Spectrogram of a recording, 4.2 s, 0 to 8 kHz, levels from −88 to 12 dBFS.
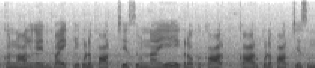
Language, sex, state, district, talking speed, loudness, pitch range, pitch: Telugu, female, Andhra Pradesh, Visakhapatnam, 215 wpm, -16 LUFS, 200-230 Hz, 205 Hz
